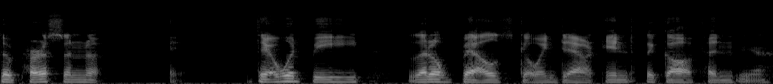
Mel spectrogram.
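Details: Male speaker who states his voice sounds this way because he is a stroke survivor; speech impairment after stroke.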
